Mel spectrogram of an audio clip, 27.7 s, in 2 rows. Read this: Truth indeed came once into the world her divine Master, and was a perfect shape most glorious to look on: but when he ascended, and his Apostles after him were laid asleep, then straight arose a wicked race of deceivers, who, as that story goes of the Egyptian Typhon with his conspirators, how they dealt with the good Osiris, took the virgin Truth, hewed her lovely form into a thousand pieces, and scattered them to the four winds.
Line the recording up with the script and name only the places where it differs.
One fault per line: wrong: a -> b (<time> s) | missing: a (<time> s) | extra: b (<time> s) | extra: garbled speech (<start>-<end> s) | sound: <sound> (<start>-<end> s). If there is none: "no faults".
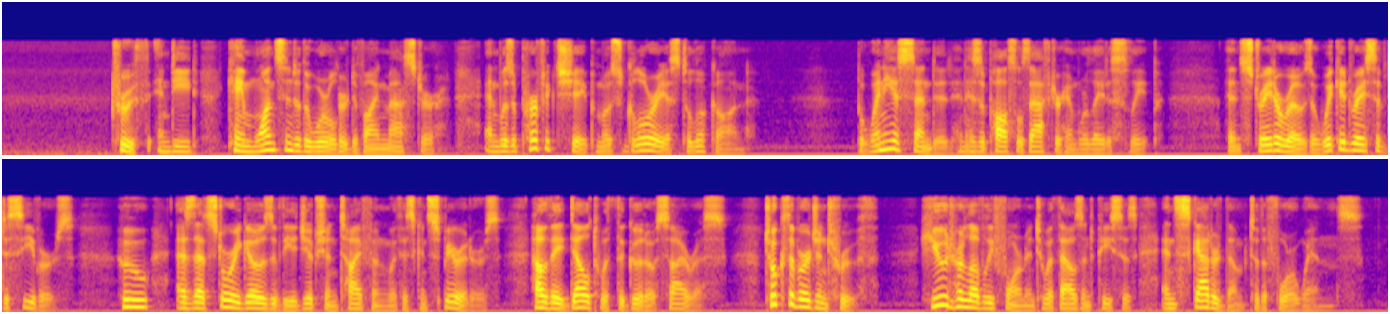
no faults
